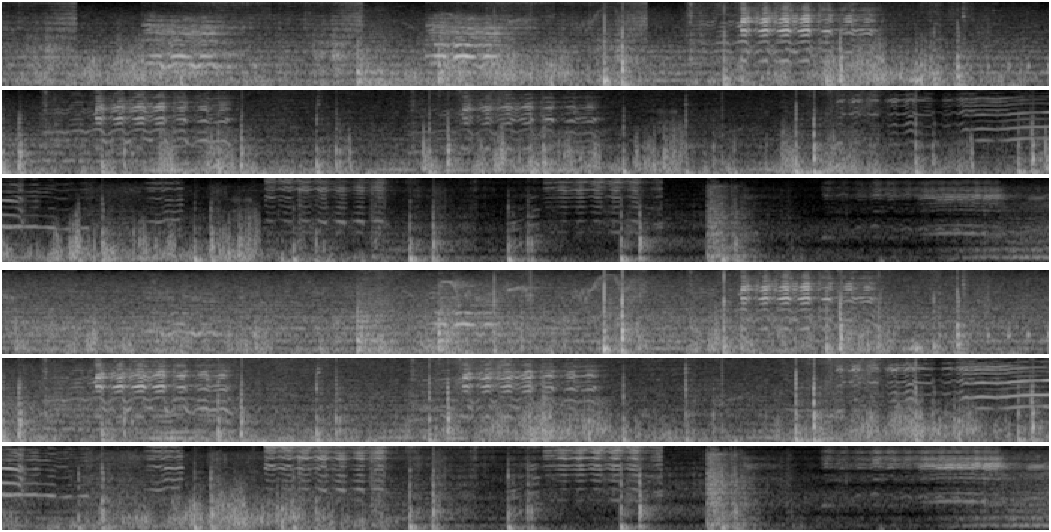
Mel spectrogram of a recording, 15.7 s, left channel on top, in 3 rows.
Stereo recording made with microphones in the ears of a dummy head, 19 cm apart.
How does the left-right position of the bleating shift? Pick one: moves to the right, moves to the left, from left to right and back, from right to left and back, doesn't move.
moves to the right.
